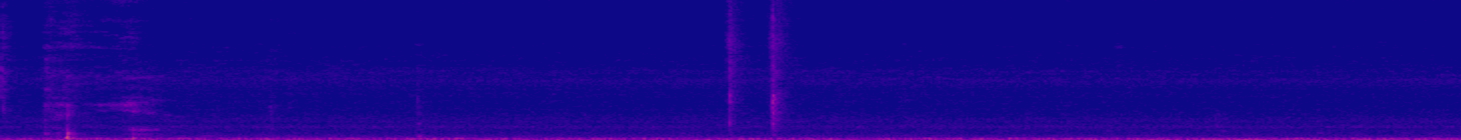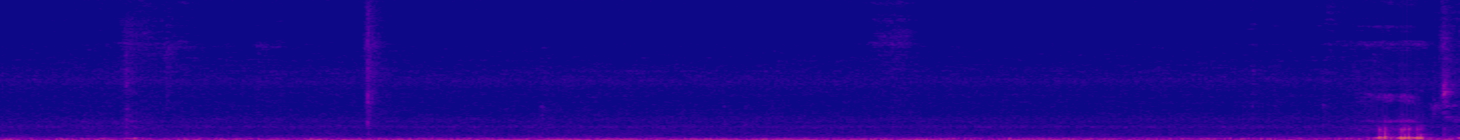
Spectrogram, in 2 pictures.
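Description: Near silence: room tone with a steady low hum and a few faint clicks.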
